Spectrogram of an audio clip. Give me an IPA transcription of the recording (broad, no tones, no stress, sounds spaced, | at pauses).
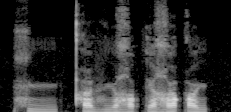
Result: x y | qʰ i v y ʁ ɔ k ɛ ʁ œ q y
